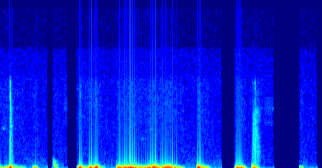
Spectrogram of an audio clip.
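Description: Muffled low-pitched thumps and rumbles coming through a video-call microphone in short, irregular spurts that cut in and out abruptly.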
